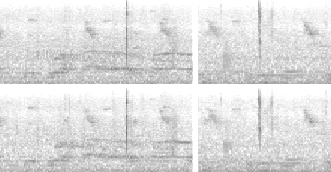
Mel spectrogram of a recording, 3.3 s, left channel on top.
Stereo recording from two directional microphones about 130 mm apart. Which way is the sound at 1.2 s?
Centre (ahead or behind).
